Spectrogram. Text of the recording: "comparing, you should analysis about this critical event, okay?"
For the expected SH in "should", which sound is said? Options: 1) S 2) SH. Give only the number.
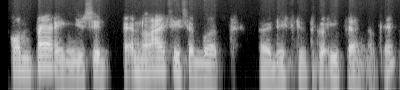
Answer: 1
